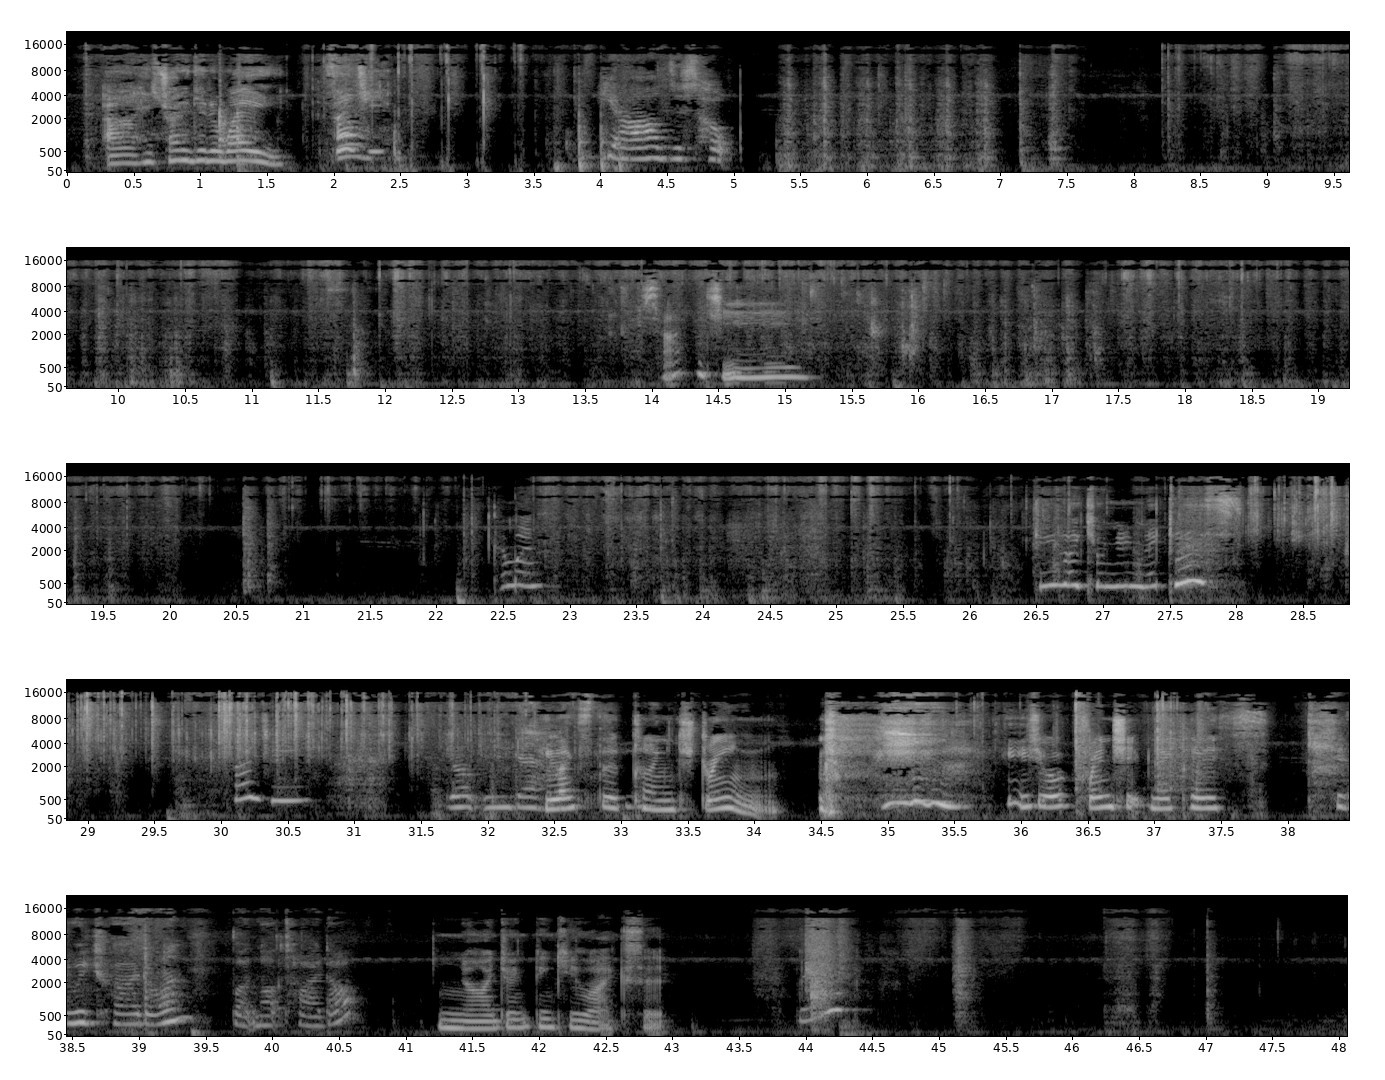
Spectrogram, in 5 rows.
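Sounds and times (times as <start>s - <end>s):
threads and beads rustling: 8.3s - 32.9s, 35.2s - 37.8s
beaded necklace rustling and tapping: 19.4s - 32.7s.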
